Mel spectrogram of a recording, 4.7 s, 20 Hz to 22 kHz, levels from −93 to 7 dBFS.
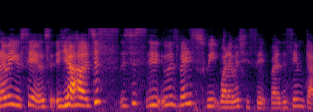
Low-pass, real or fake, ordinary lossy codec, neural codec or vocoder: none; real; none; none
